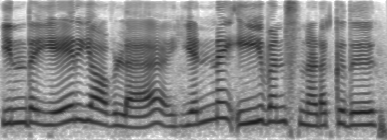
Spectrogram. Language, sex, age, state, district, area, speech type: Tamil, female, 18-30, Tamil Nadu, Tiruppur, rural, read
